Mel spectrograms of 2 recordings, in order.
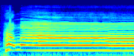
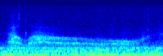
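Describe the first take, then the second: First: It is said very loudly. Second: It is said very quietly.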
